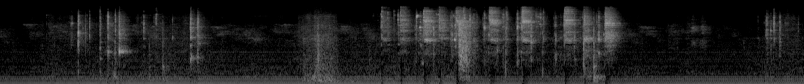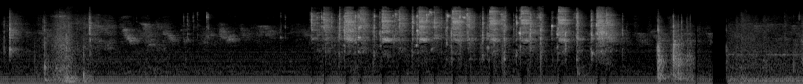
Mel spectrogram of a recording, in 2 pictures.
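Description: Bursts of light clicking and metallic clatter as hand tools and cut lengths of garden hose are handled on a steel workbench, in three clusters, over a faint steady low hum.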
